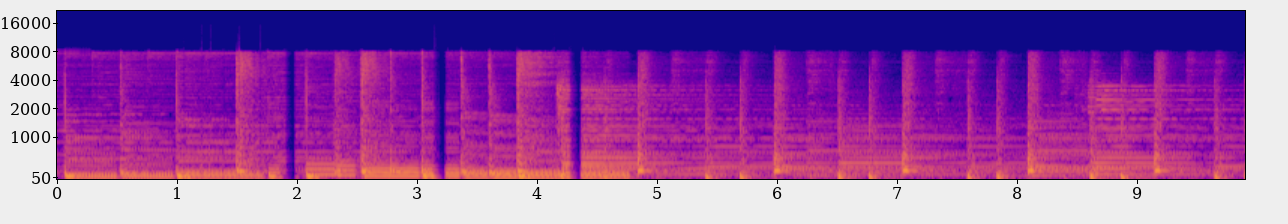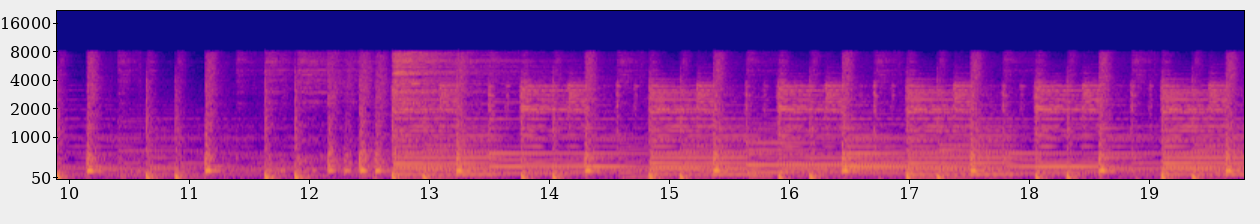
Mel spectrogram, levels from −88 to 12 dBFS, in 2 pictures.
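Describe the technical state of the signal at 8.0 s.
A jitter buffer speed-up runs from 7.69 to 12.10 s, so 8.0 s falls inside it. The receiver, holding more audio than it wanted, repeatedly cut out pitch-period-sized slices, around a third of a second in total, so the sound plays about 5% faster at unchanged pitch and feels slightly hurried.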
